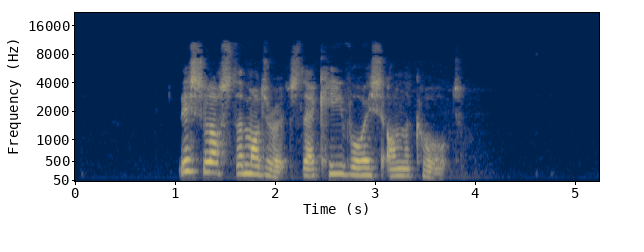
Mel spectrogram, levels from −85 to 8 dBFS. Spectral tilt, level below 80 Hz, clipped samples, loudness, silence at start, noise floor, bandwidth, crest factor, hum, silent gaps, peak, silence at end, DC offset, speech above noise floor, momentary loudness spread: -4.5 dB/octave; -68 dBFS; under 0.1%; -18 LUFS; 1.05 s; -73 dBFS; 11 kHz; 18 dB; none; none; -2 dBFS; 1.4 s; under 0.1%; 55 dB; 11 LU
